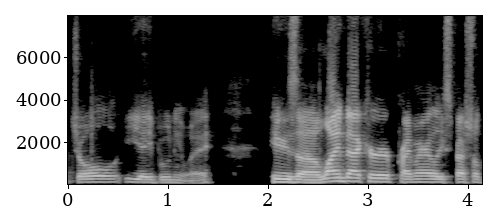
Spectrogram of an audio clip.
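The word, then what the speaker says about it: Iyiegbuniwe: uh i think it's ea boonieway and the g is silent joel ea booneyway he's a linebacker primarily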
